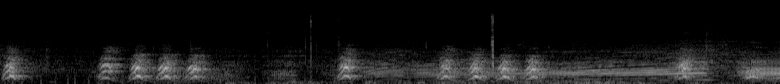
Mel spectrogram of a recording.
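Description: A dog barking in short runs of two to four barks over the steady drone of a small two-stroke motorcycle engine, which rises in pitch near the end as it speeds up.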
